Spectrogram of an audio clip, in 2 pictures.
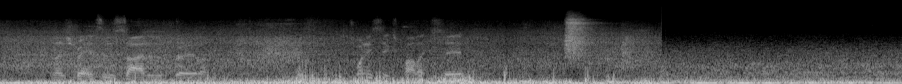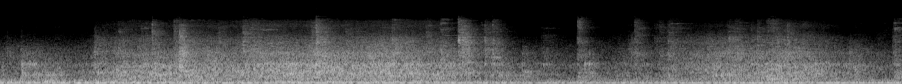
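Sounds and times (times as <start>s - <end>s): steady low hum: 0.0s - 18.0s
curtain runners rolling and clattering: 9.9s - 18.0s.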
